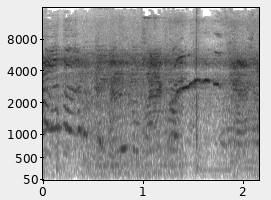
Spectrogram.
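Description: Children playing and chattering in high voices, with one higher call that rises and falls about a second and a half in.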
